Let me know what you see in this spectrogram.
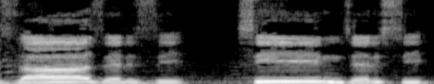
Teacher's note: তার মধ্যে জা এবং সিন পাতলা হবে, সদ মোটা হবে।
